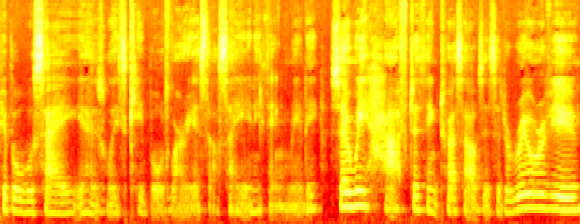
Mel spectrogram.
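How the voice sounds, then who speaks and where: With vocal fry and ordinary pitch variation, a woman speaks at a fairly low pitch. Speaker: business mentor podcast host. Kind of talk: solo podcast talk. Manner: fast.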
